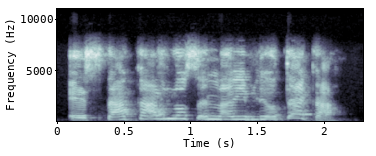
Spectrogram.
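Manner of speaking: ¿Está Carlos en la biblioteca? with está lifted high as a question; question tune. Shown as a demonstration. Teacher showing students question intonation. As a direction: ask it, lifting está. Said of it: "inflection of your voice changed in the word está".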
